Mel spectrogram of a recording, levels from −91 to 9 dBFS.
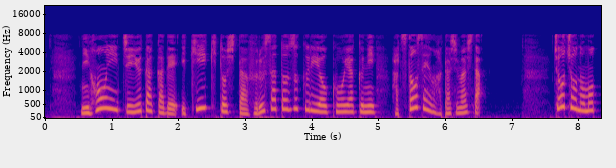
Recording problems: high frequencies cut off; noticeable; nothing above 7.5 kHz

